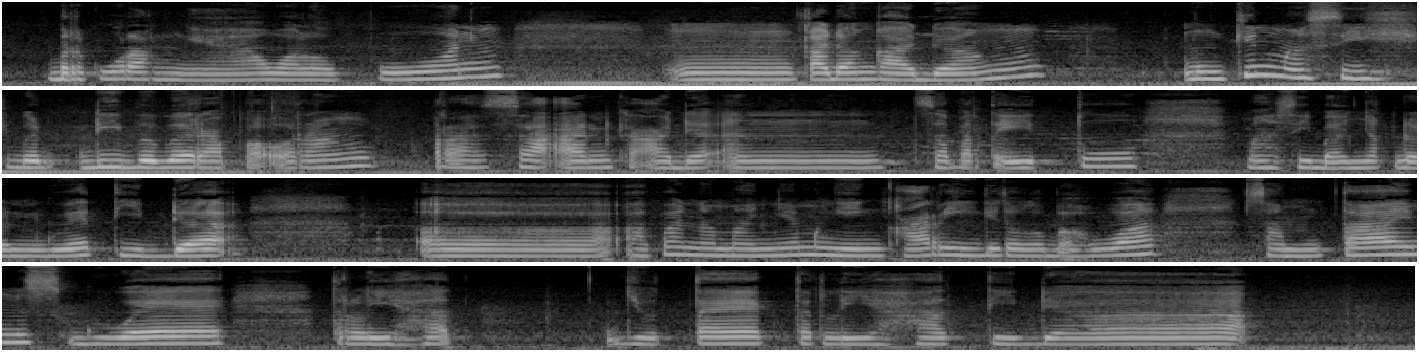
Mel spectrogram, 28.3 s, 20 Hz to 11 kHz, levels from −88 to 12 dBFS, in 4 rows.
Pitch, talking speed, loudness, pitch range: 205 Hz, 70 wpm, -26 LUFS, 195-215 Hz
